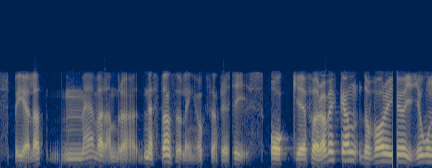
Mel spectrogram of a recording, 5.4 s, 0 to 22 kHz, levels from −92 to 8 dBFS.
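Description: Speech over a telephone-band G.711 line has packet loss filled with silence. Dropouts at 0.74–0.76 s, 2.86–2.90 s just after "nästan så länge också", and 4.90–4.96 s last 20, 40 and 60 ms, consistent with whole 20 ms packets. Each appears as a flat waveform gap and a blank vertical stripe on a spectrogram, with hard edges.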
